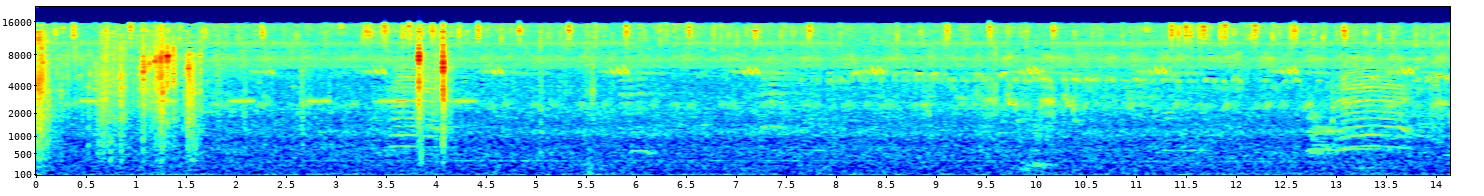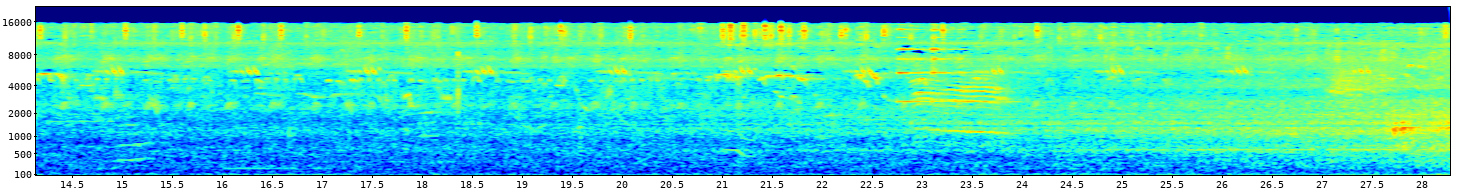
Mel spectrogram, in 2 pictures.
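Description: A WAP-7 electric locomotive and its express train approaching. Its low rumble grows steadily louder toward the end. An animal calls briefly about halfway through.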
